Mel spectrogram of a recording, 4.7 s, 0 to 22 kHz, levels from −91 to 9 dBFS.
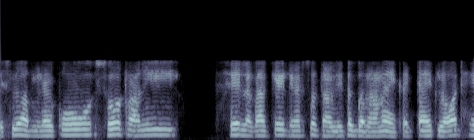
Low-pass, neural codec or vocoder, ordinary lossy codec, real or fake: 3.6 kHz; codec, 16 kHz, 2 kbps, FreqCodec, smaller model; none; fake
